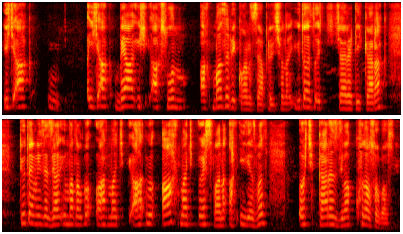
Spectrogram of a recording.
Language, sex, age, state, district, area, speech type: Kashmiri, male, 45-60, Jammu and Kashmir, Ganderbal, urban, spontaneous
